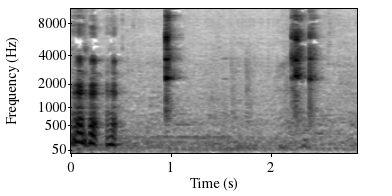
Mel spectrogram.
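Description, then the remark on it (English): Glasses of a cucumber drink clink together in a summer toast: a bright ringing clink, then a second, softer double clink a moment later, after a brief bit of clattering and murmuring at the start. “Do you have a toast? To getting drunk all summer and yeah.”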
